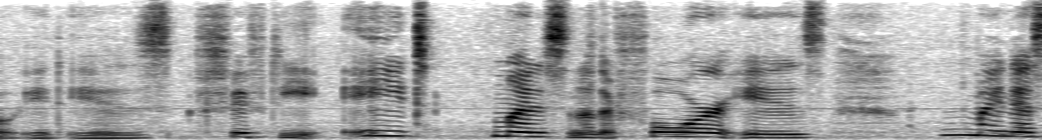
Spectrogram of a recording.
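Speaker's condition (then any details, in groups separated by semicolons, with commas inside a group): No condition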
